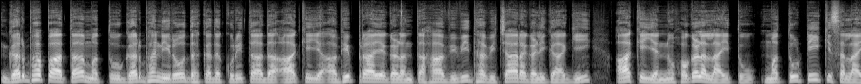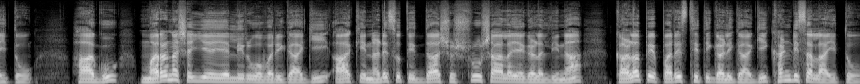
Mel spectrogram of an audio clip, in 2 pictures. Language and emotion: Kannada, neutral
